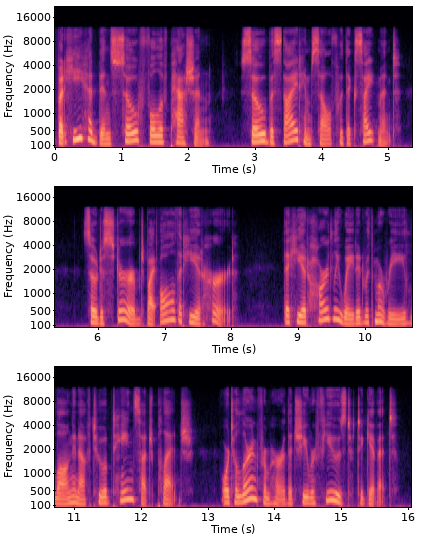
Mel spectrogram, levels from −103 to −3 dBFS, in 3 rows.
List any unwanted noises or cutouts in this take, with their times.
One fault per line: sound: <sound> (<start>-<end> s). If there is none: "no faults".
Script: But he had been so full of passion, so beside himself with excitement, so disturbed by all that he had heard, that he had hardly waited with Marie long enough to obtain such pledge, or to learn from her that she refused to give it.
sound: dropout (3.4-3.4 s)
